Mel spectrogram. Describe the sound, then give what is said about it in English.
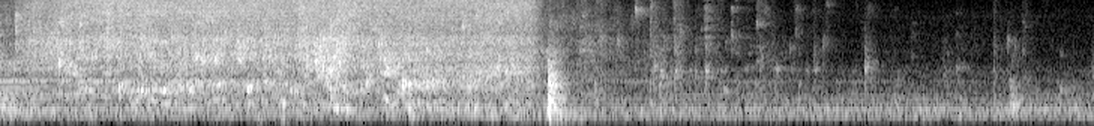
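Someone gets a drink of water: water runs steadily from a tap into a vessel for about three and a half seconds, a broad rushing hiss, then stops with a small clunk, leaving faint clicks and light handling sounds. “Again, I'm just getting a drink of water.”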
